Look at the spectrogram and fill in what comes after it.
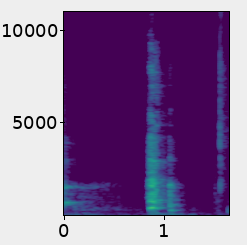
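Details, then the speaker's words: An adult imitates a hiccup with the mouth, a sharp abrupt gulping burst then a softer catch, demonstrating mouth sounds to children in a quiet room; imitated hiccup. "podemos mostrar também os sons que a gente consegue produzir com a boca seja de instalar língua de tucci que mais esse barulho de do pintor barulho o que mais a subir a degustar que mais de ronco có soluço"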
